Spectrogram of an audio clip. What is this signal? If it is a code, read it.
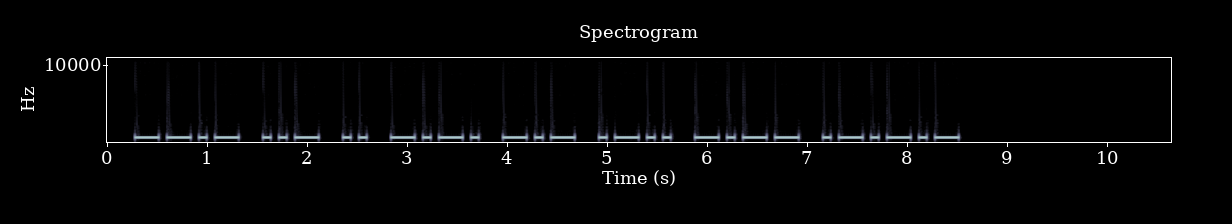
Morse code, heard as a keyed tone, about 15 wpm, 700 Hz. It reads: QUICKLY.
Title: Sentences from Top 1000 Words - Review Part 3 - 15wpm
